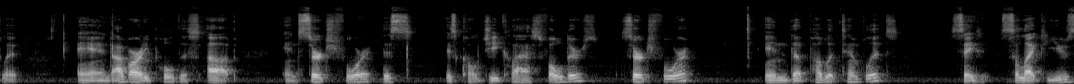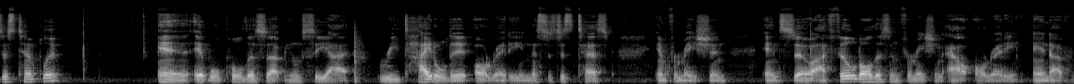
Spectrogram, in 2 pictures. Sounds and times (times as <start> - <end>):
Speech: 0.0 - 11.5, 12.2 - 21.4.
